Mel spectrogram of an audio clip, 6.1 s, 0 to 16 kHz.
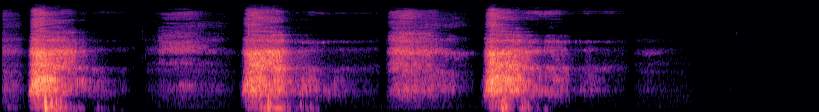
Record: {"exhalation_length": "6.1 s", "exhalation_amplitude": 28599, "exhalation_signal_mean_std_ratio": 0.34, "survey_phase": "alpha (2021-03-01 to 2021-08-12)", "age": "65+", "gender": "Female", "wearing_mask": "No", "symptom_none": true, "smoker_status": "Ex-smoker", "respiratory_condition_asthma": false, "respiratory_condition_other": false, "recruitment_source": "REACT", "submission_delay": "3 days", "covid_test_result": "Negative", "covid_test_method": "RT-qPCR"}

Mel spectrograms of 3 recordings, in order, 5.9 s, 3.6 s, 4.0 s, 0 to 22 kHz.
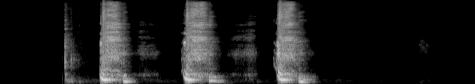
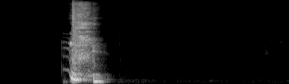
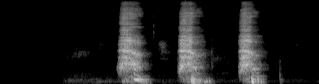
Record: {"three_cough_length": "5.9 s", "three_cough_amplitude": 32768, "three_cough_signal_mean_std_ratio": 0.36, "cough_length": "3.6 s", "cough_amplitude": 32768, "cough_signal_mean_std_ratio": 0.27, "exhalation_length": "4.0 s", "exhalation_amplitude": 32768, "exhalation_signal_mean_std_ratio": 0.38, "survey_phase": "beta (2021-08-13 to 2022-03-07)", "age": "18-44", "gender": "Male", "wearing_mask": "No", "symptom_none": true, "smoker_status": "Never smoked", "respiratory_condition_asthma": false, "respiratory_condition_other": false, "recruitment_source": "REACT", "submission_delay": "1 day", "covid_test_result": "Negative", "covid_test_method": "RT-qPCR", "influenza_a_test_result": "Negative", "influenza_b_test_result": "Negative"}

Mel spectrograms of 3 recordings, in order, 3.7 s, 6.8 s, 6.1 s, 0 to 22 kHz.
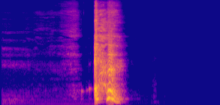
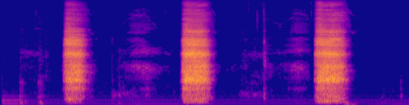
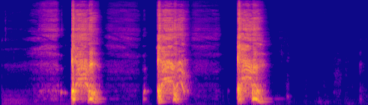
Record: {"cough_length": "3.7 s", "cough_amplitude": 32768, "cough_signal_mean_std_ratio": 0.25, "exhalation_length": "6.8 s", "exhalation_amplitude": 31973, "exhalation_signal_mean_std_ratio": 0.34, "three_cough_length": "6.1 s", "three_cough_amplitude": 32768, "three_cough_signal_mean_std_ratio": 0.35, "survey_phase": "beta (2021-08-13 to 2022-03-07)", "age": "45-64", "gender": "Male", "wearing_mask": "No", "symptom_none": true, "smoker_status": "Never smoked", "respiratory_condition_asthma": true, "respiratory_condition_other": false, "recruitment_source": "REACT", "submission_delay": "1 day", "covid_test_result": "Negative", "covid_test_method": "RT-qPCR", "influenza_a_test_result": "Unknown/Void", "influenza_b_test_result": "Unknown/Void"}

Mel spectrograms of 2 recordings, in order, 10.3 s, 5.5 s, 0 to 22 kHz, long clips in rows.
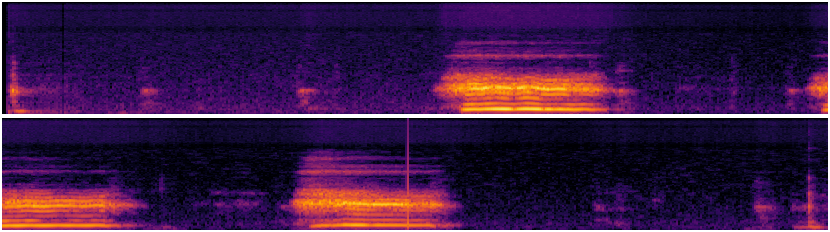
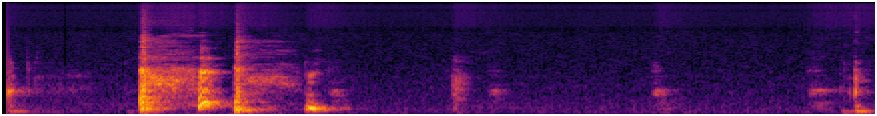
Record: {"exhalation_length": "10.3 s", "exhalation_amplitude": 18938, "exhalation_signal_mean_std_ratio": 0.39, "cough_length": "5.5 s", "cough_amplitude": 26017, "cough_signal_mean_std_ratio": 0.26, "survey_phase": "beta (2021-08-13 to 2022-03-07)", "age": "65+", "gender": "Female", "wearing_mask": "No", "symptom_none": true, "smoker_status": "Never smoked", "respiratory_condition_asthma": false, "respiratory_condition_other": false, "recruitment_source": "REACT", "submission_delay": "1 day", "covid_test_result": "Negative", "covid_test_method": "RT-qPCR"}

